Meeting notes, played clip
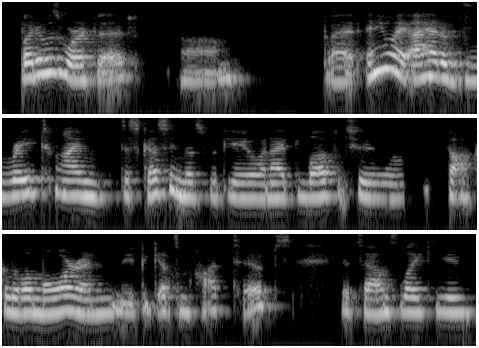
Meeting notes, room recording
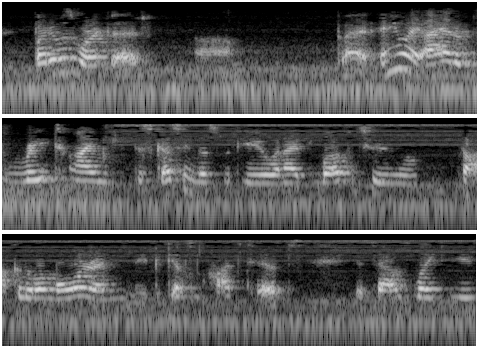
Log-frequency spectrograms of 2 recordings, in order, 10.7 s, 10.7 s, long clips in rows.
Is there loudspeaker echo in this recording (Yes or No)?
Yes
